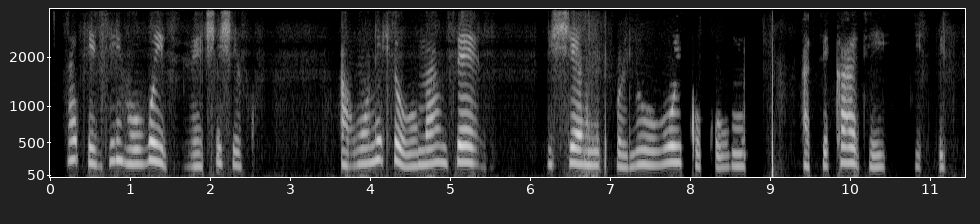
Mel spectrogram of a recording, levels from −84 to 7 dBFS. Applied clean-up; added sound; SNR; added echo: neural separator model SepFormer WHAM!.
